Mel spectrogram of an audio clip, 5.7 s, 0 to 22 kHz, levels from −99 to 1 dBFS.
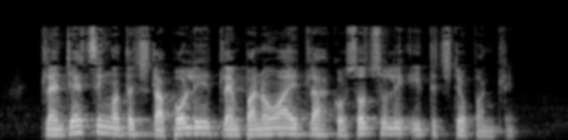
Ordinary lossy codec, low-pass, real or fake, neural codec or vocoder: MP3, 96 kbps; 10.8 kHz; real; none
